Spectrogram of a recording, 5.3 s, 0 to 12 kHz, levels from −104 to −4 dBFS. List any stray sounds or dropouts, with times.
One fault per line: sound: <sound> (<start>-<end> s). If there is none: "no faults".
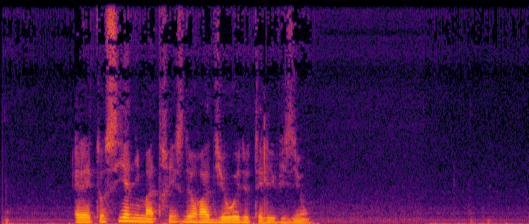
no faults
